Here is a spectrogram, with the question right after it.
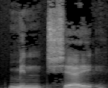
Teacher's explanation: شین پہ زبر پھر یا ساکن ہے تو یا لین ہوا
